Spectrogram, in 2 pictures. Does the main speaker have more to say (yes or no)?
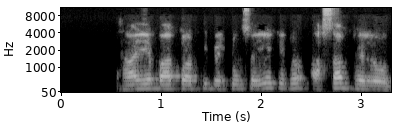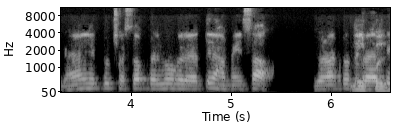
yes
